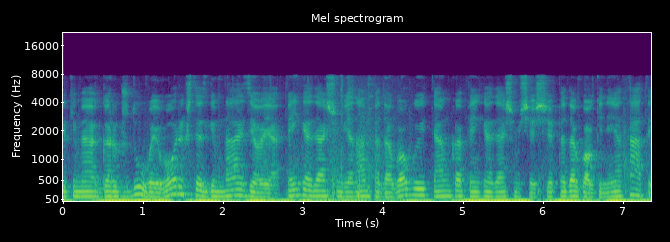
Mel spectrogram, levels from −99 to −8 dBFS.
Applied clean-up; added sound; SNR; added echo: none; Livestock, farm animals, working animals; -3 dB; none.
